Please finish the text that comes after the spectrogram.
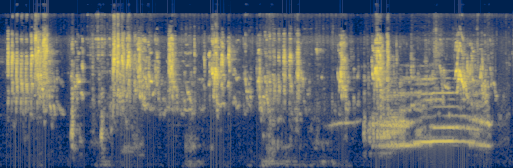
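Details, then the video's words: Budgerigar breeding pair chirping: irregular scratchy high chatter bursts, then a longer warbled phrase with clear steady tonal bands near the end. "Colourful Budgies Chirping Sounds | Love Birds Breeding Pair"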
